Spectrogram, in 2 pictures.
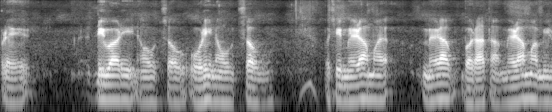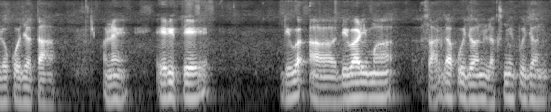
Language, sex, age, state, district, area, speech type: Gujarati, male, 60+, Gujarat, Valsad, rural, spontaneous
